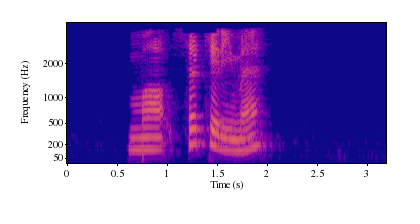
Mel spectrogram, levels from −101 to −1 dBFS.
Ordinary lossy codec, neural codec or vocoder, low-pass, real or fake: MP3, 24 kbps; none; 3.6 kHz; real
